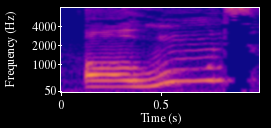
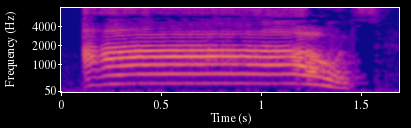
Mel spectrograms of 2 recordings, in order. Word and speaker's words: ounce: Second from Gelin is, it's not ounce, it's ounce.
